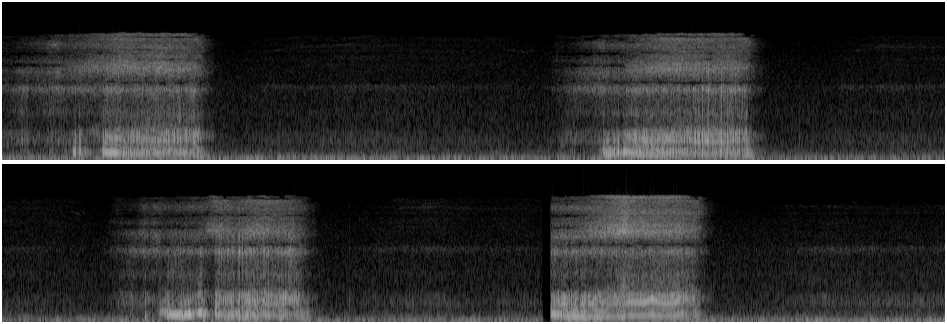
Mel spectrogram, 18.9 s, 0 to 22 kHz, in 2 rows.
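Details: Loud, rattling snores about every five seconds, roughly 12 breaths a minute, with quiet breathing between them; snoring during sleep recorded with the SnoreLab app.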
